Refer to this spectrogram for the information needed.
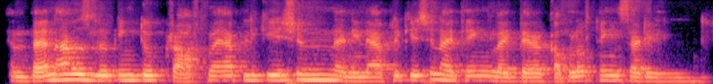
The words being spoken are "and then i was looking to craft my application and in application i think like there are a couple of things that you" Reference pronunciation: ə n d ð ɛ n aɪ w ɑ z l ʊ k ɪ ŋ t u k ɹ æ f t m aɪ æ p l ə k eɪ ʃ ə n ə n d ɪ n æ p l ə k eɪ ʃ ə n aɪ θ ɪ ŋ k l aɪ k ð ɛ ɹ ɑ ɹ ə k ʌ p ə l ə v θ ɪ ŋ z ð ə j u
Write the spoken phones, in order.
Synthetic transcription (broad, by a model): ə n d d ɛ n aɪ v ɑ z l ʊ k ɪ ŋ t u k ɹ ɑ f t m aɪ æ p l ə k eɪ ʃ ə n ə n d ɪ n æ p l ə k eɪ ʃ ə n aɪ t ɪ ŋ k l aɪ k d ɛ ɹ ɑ ɹ k ʌ p ə l ə v t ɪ ŋ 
